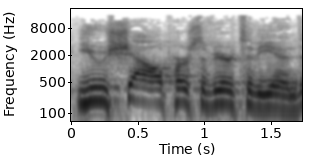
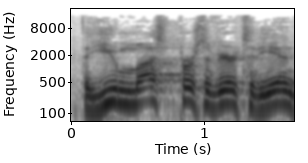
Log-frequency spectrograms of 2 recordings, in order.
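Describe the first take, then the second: First: "shall" leaned on firmly, the rest falling away; You "shall" persevere, with the weight on "shall"; stress on SHALL. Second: Said in the usual way. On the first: Shown as a demonstration. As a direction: hit the word "shall" as a promise. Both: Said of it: "Listen to the emphasis on this truth".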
